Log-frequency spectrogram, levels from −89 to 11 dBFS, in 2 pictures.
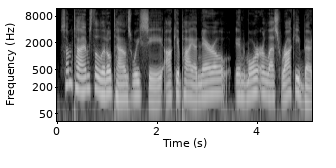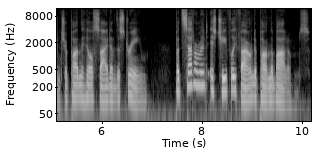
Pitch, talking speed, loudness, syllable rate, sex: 125 Hz, 175 wpm, -20 LUFS, 4.7 syllables/s, male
